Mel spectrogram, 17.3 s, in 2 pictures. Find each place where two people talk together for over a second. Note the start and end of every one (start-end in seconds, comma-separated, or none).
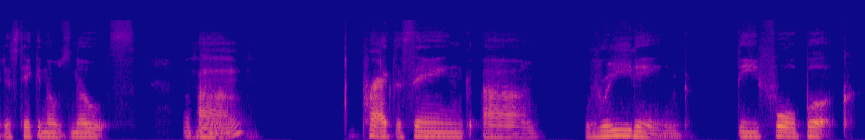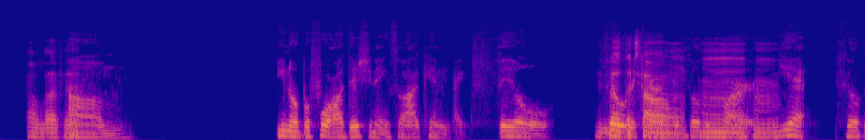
14.6-16.4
